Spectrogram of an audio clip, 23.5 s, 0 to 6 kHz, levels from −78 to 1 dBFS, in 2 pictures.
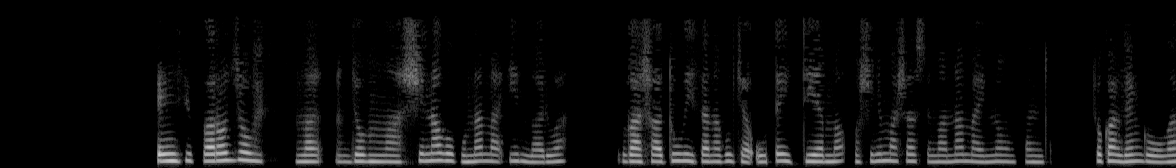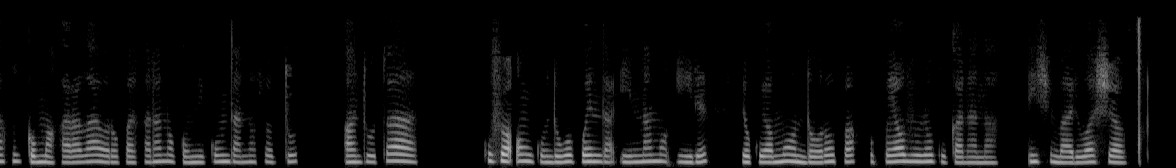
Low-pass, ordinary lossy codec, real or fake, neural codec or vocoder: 5.4 kHz; MP3, 24 kbps; fake; codec, 24 kHz, 0.9 kbps, WavTokenizer, large speech release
